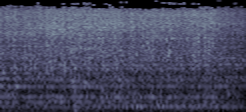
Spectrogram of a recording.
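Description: Toilet-flush sound effect: a steady rush of flushing water.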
